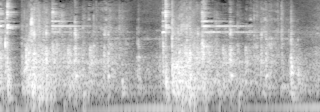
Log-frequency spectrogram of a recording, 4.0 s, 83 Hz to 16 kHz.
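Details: Older Toro 21-inch self-propelled mower, sat dry in a shed about 10 years, tried off choke after starting fluid; three pull-cord rattles about 1.6 s apart, dry clatter with no firing; spark plug later found bridged with carbon.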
